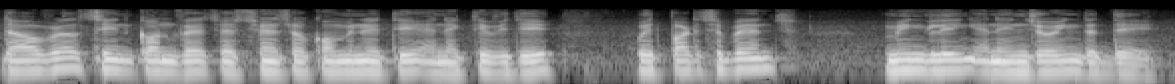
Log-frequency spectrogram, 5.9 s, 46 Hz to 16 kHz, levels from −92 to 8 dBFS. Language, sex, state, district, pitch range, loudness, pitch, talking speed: English, male, Nagaland, Dimapur, 115-125 Hz, -13 LUFS, 115 Hz, 155 wpm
